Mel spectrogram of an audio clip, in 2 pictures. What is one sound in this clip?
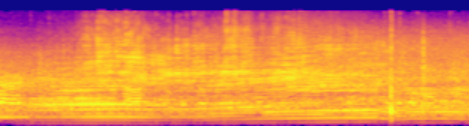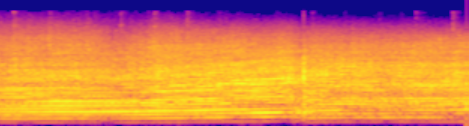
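A racing superbike engine screams at high revs as it accelerates out of a corner.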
